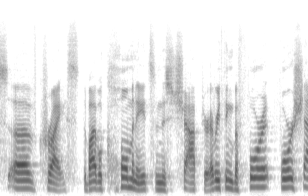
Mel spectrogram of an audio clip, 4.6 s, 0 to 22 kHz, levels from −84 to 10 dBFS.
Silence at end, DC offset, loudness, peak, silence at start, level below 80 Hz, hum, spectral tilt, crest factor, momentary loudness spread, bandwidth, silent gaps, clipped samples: 0 s; under 0.1%; -29 LUFS; -12 dBFS; 0 s; -84 dBFS; none; -6 dB/octave; 16 dB; 7 LU; 13 kHz; none; under 0.1%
